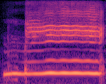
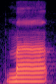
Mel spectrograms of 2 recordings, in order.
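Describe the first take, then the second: First: It is level at a very high pitch. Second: It is level at a moderate pitch. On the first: "It was super high, the pitch" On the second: "I would render it as ma"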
